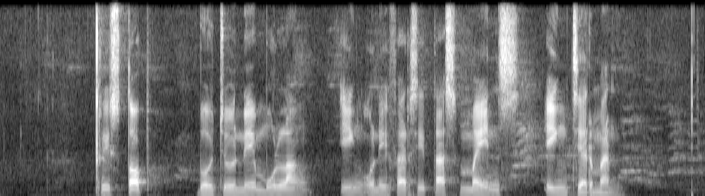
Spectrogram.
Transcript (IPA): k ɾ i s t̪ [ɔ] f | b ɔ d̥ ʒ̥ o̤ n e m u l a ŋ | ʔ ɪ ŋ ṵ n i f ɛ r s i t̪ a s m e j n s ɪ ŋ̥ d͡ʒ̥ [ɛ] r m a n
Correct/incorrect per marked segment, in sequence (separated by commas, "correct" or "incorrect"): correct, correct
